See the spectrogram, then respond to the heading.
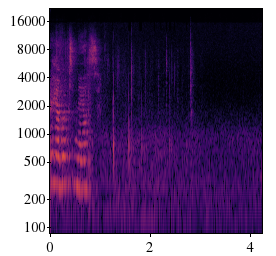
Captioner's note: scoffs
